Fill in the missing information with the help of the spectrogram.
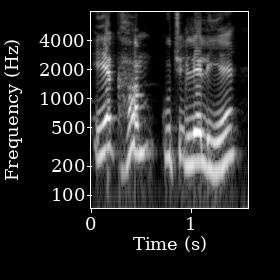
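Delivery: ordinary talk, nothing marked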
